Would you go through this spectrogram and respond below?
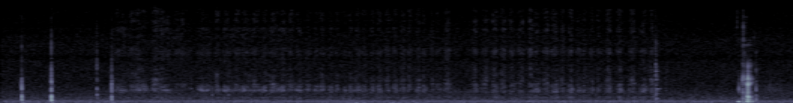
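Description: A stylus writes on an iPad screen in Procreate, with faint soft scratching strokes over a low steady hum, a few sharp taps at the start and a louder clatter near the end.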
